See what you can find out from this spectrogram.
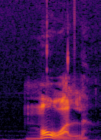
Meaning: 1. language; dialect 2. juridical case 3. target; what one aims to hit 4. finish; goal. Where a race ends 5. goal; the place the players should attempt to put the ball in, in order to score 6. meal
- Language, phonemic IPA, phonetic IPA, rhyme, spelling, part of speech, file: Swedish, /moːl/, [ˈmoə̯l̪], -oːl, mål, noun, Sv-mål.ogg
